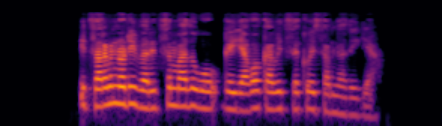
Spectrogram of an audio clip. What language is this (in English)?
Basque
